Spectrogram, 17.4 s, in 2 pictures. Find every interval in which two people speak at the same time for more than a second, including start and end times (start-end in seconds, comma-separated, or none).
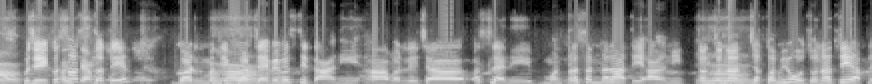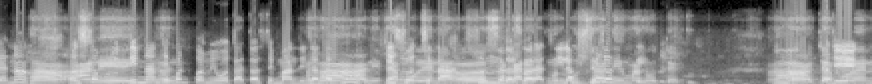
11.9-15.2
